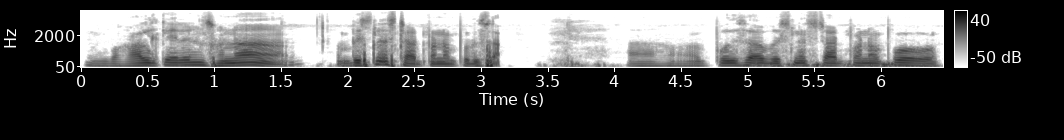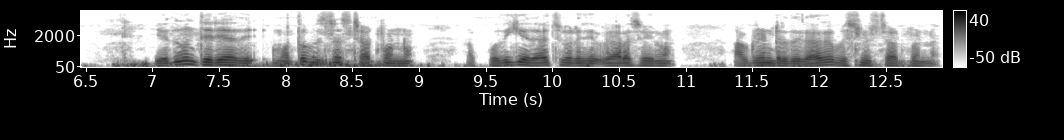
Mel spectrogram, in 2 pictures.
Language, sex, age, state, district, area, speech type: Tamil, female, 18-30, Tamil Nadu, Dharmapuri, rural, spontaneous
